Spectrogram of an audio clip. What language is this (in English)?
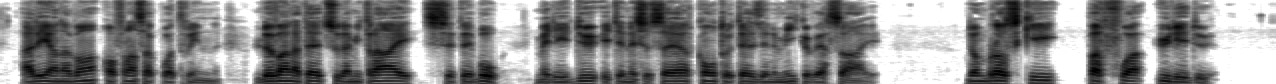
French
